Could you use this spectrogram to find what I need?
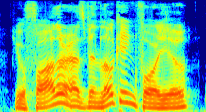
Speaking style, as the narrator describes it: the door watchman called out playfully

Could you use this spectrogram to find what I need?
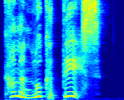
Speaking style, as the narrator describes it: he cried

